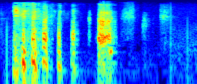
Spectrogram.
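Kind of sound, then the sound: animal, dog barking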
